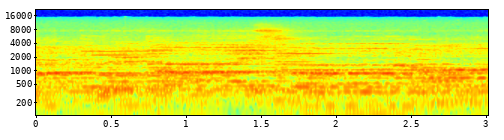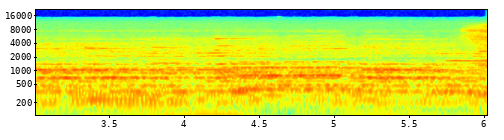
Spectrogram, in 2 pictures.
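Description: Church choir singing, the voices holding long notes.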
